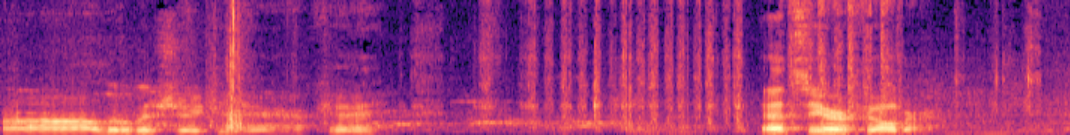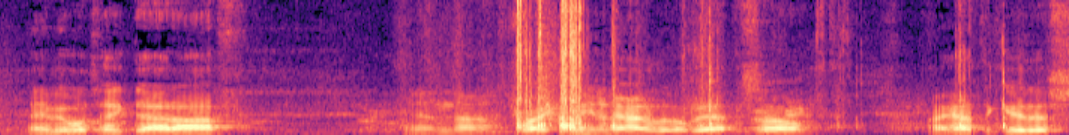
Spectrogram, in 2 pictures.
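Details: Adult male speaker; typical adult speech.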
